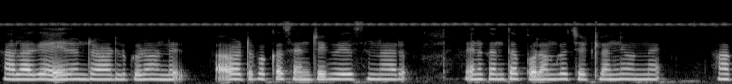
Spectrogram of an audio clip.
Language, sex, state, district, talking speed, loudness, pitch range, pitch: Telugu, female, Andhra Pradesh, Sri Satya Sai, 115 wpm, -16 LUFS, 230-240 Hz, 235 Hz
